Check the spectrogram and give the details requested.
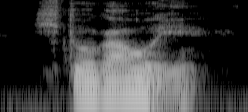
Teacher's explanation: hitogaoi is flat. There's no accent. But when it's modified, it becomes odaka.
